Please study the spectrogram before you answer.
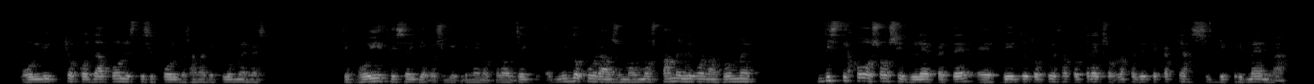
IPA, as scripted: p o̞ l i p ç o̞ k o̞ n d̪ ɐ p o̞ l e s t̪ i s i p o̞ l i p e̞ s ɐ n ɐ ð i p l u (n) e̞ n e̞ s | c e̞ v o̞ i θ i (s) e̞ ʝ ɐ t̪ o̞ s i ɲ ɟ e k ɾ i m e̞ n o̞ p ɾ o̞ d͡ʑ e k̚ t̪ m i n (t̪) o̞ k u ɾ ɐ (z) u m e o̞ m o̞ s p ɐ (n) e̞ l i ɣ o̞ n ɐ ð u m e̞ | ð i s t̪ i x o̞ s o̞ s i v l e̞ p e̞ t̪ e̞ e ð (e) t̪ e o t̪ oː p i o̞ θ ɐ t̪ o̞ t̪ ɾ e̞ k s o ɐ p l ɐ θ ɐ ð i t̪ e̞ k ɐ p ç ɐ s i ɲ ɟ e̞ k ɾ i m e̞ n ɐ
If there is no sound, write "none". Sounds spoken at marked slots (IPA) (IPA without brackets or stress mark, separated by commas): m, s, d̪, z, m, i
